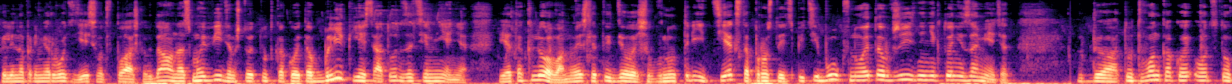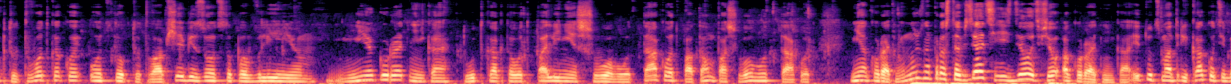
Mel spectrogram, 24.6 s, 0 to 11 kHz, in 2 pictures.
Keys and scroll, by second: 0.6 ctrl+alt+v, 0.7 ctrl+alt+v, 5.1 ctrl+z, 18.7 ctrl+z, 20.2 ctrl+z.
